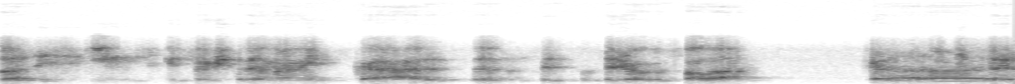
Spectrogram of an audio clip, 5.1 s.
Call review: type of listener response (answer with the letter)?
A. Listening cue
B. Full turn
A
